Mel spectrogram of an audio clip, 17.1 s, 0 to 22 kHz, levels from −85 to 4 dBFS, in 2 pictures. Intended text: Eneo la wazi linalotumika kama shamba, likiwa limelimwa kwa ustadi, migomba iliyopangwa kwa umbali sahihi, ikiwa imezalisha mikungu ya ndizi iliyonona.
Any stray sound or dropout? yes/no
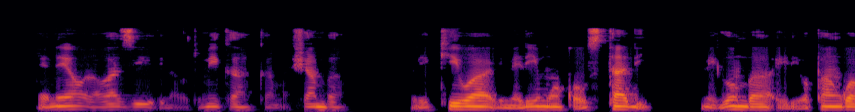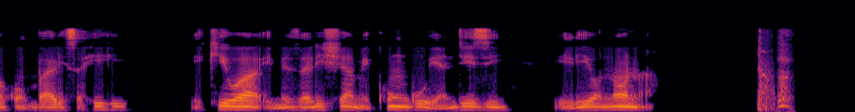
yes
